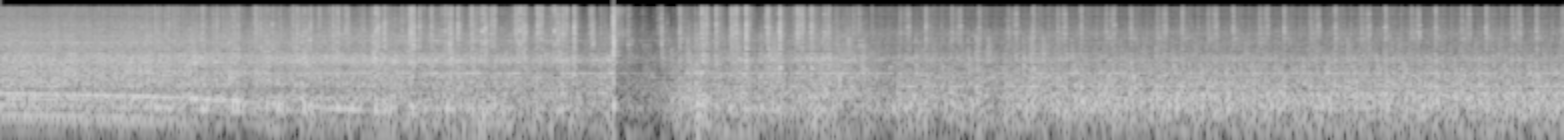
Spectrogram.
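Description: Studebaker Flight Hawk engine running: the revs fall away over the first couple of seconds, then it idles steadily, with a brief dip about four seconds in.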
